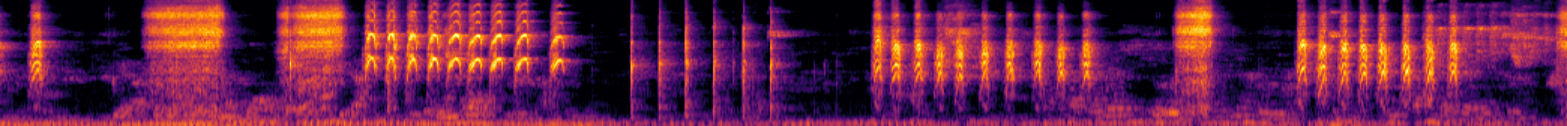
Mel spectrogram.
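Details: Greater green leafbird vocalizations used to make caged birds reply. Harsh, rasping notes repeat in fast regular pulses, grouped into several bursts with short breaks, over a low background hum.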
